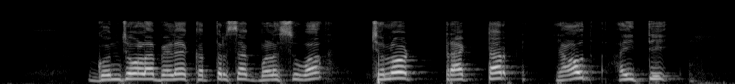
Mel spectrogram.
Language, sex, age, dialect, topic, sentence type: Kannada, male, 18-24, Dharwad Kannada, agriculture, question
